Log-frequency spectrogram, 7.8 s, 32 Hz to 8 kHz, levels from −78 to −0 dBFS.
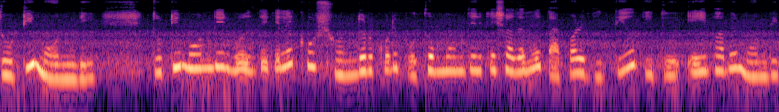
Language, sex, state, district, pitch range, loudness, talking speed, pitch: Bengali, female, West Bengal, Malda, 200-280 Hz, -17 LUFS, 160 wpm, 245 Hz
